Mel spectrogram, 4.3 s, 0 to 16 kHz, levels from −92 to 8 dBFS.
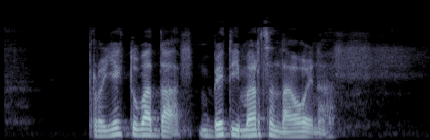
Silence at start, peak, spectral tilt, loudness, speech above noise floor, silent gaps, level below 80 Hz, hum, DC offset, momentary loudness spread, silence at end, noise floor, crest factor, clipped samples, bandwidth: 0.9 s; -8 dBFS; -7 dB/octave; -25 LUFS; 60 dB; none; -70 dBFS; none; under 0.1%; 12 LU; 0.9 s; -84 dBFS; 18 dB; under 0.1%; 7.8 kHz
